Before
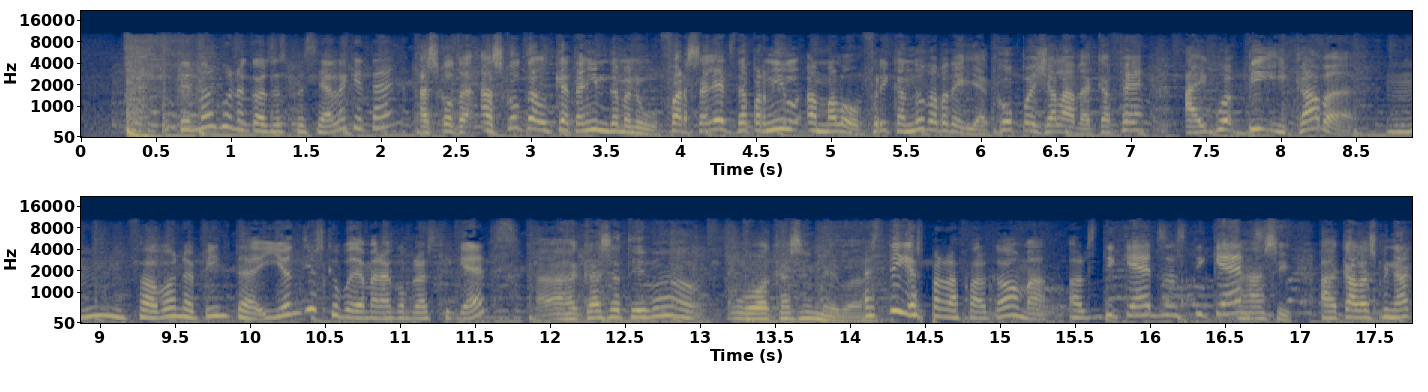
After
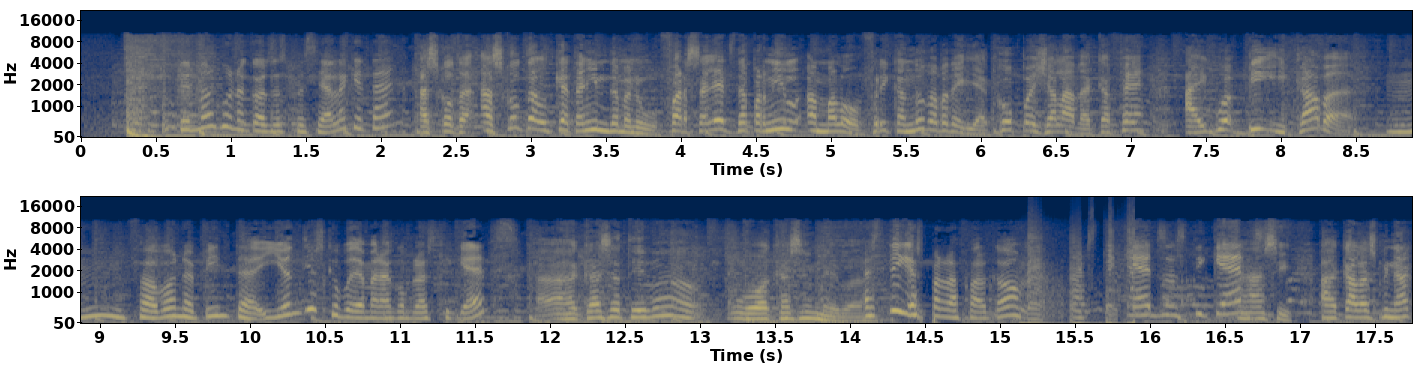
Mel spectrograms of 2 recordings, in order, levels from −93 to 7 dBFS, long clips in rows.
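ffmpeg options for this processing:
-filter_complex "[0:a]asettb=1/sr,asplit=3[a][b][c];[a]atrim=end=15.134[d];[b]atrim=start=15.13:end=15.89,asetpts=PTS-STARTPTS,afade=t=in:d=0.004:c=qsin,afade=t=out:st=0.756:d=0.004:c=qsin,aeval=exprs='abs(val(0))':c=same[e];[c]atrim=start=15.886[f];[d][e]acrossfade=d=0.004:c1=hsin:c2=qsin[g];[g][f]acrossfade=d=0.004:c1=qsin:c2=hsin"

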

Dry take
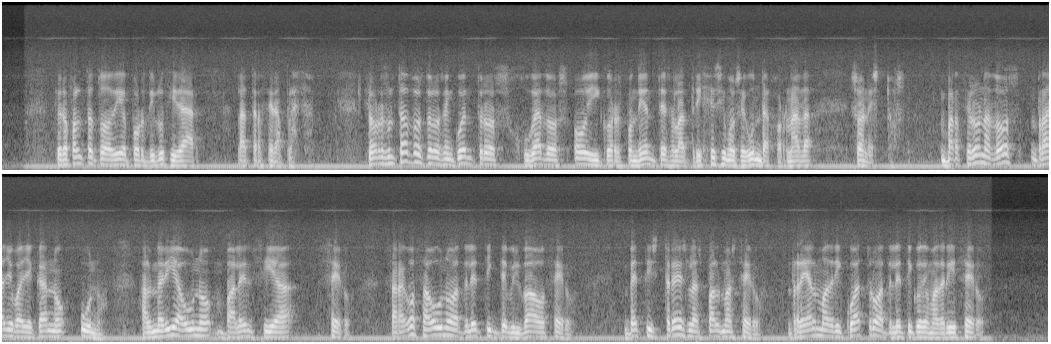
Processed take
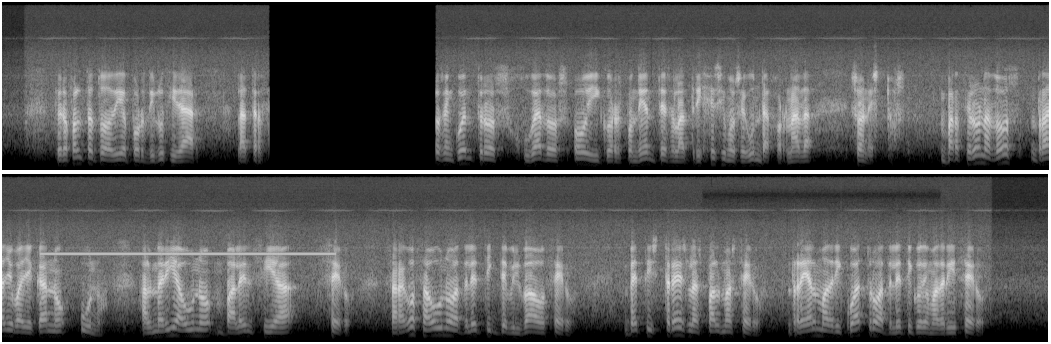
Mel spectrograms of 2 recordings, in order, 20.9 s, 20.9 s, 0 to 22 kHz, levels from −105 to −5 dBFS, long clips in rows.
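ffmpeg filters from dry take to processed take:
-filter_complex "[0:a]asettb=1/sr,asplit=3[a][b][c];[a]atrim=end=10.854[d];[b]atrim=start=10.85:end=13.81,asetpts=PTS-STARTPTS,afade=t=in:d=0.004:c=qsin,afade=t=out:st=2.956:d=0.004:c=qsin,aeval=exprs='val(0)+0.0282*sin(2*PI*3100*n/s)':c=same[e];[c]atrim=start=13.806[f];[d][e]acrossfade=d=0.004:c1=hsin:c2=qsin[g];[g][f]acrossfade=d=0.004:c1=qsin:c2=hsin,asettb=1/sr,asplit=3[h][i][j];[h]atrim=end=17.474[k];[i]atrim=start=17.47:end=19.86,asetpts=PTS-STARTPTS,afade=t=in:d=0.004:c=qsin,afade=t=out:st=2.386:d=0.004:c=qsin,equalizer=f=13k:t=o:w=0.26:g=-12[l];[j]atrim=start=19.856[m];[k][l]acrossfade=d=0.004:c1=hsin:c2=qsin[n];[n][m]acrossfade=d=0.004:c1=qsin:c2=hsin,asplit=3[o][p][q];[o]atrim=end=2.67,asetpts=PTS-STARTPTS,afade=t=out:st=2.666:d=0.004:c=hsin[r];[p]atrim=start=2.67:end=4.34,asetpts=PTS-STARTPTS,volume=0[s];[q]atrim=start=4.34,asetpts=PTS-STARTPTS,afade=t=in:d=0.004:c=hsin[t];[r][s][t]concat=n=3:v=0:a=1,highpass=f=1.3k:w=0.5412,highpass=f=1.3k:w=1.3066,highshelf=f=7.6k:g=-6.5,volume=3.5dB"

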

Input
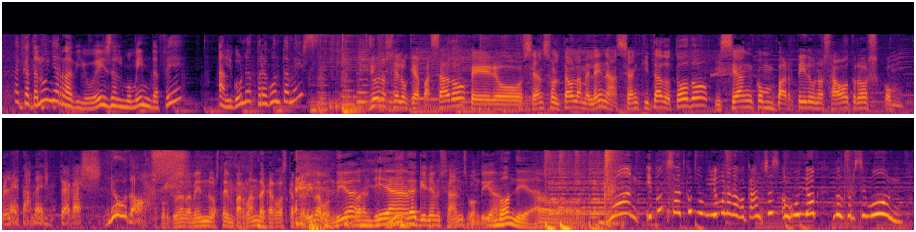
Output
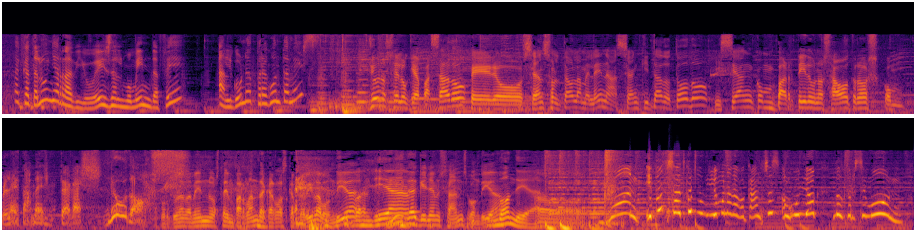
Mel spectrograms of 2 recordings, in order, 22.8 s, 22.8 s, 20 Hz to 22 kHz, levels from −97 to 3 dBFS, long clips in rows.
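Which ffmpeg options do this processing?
-filter_complex "[0:a]asettb=1/sr,asplit=3[a][b][c];[a]atrim=end=6.894[d];[b]atrim=start=6.89:end=9.6,asetpts=PTS-STARTPTS,afade=t=in:d=0.004:c=qsin,afade=t=out:st=2.706:d=0.004:c=qsin,acompressor=threshold=-32dB:ratio=2:attack=3.2:release=140:knee=1:detection=peak[e];[c]atrim=start=9.596[f];[d][e]acrossfade=d=0.004:c1=hsin:c2=qsin[g];[g][f]acrossfade=d=0.004:c1=qsin:c2=hsin,asettb=1/sr,asplit=3[h][i][j];[h]atrim=end=14.834[k];[i]atrim=start=14.83:end=15.99,asetpts=PTS-STARTPTS,afade=t=in:d=0.004:c=qsin,afade=t=out:st=1.156:d=0.004:c=qsin,bandreject=f=6.5k:w=12[l];[j]atrim=start=15.986[m];[k][l]acrossfade=d=0.004:c1=hsin:c2=qsin[n];[n][m]acrossfade=d=0.004:c1=qsin:c2=hsin,asettb=1/sr,asplit=3[o][p][q];[o]atrim=end=19.254[r];[p]atrim=start=19.25:end=20.08,asetpts=PTS-STARTPTS,afade=t=in:d=0.004:c=qsin,afade=t=out:st=0.826:d=0.004:c=qsin,acontrast=83[s];[q]atrim=start=20.076[t];[r][s]acrossfade=d=0.004:c1=hsin:c2=qsin[u];[u][t]acrossfade=d=0.004:c1=qsin:c2=hsin"

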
